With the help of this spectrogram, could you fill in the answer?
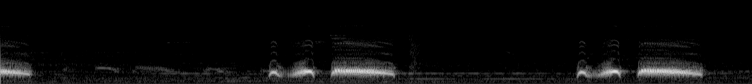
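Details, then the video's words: Spotted dove calling loudly and steadily, a big voice said to provoke rivals: two short rounded coos then a long, slightly falling coo, the phrase given twice about three seconds apart after the end of an earlier one. Quiet background. "DERKUKU GACOR DOR SUARA BESAR MEMBUAT EMOSI LAWAN"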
